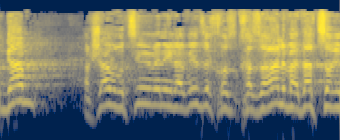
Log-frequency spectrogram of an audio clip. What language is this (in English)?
Hebrew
